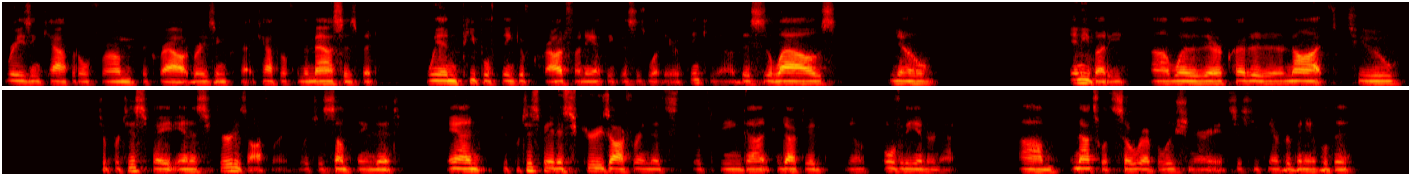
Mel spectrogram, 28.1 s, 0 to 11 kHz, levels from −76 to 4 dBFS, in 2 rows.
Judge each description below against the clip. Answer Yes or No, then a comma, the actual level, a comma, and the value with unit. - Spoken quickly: No, average, 165 wpm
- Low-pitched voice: Yes, low, 105 Hz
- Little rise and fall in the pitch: Yes, narrow, 1.4 semitones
